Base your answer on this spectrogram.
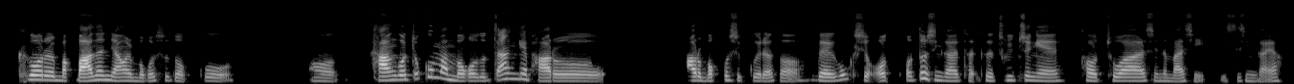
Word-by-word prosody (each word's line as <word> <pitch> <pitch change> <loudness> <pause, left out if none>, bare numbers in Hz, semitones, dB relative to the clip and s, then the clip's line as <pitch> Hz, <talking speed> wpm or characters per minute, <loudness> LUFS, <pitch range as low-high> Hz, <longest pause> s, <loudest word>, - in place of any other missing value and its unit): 그거를 215 -3 +4
막 170 -2 -1
많은 195 +5 +9
양을 170 -1 +2
먹을 160 +2 -5
수도 180 -3 -7
없고 155 +1 -7 0.7
어 155 -3 -6 0.4
단 190 +2 +9
거 215 0 +3
쪼끔만 265 - 0
먹어도 170 +2 -1
짠게 250 -1 +1
바로 155 -4 +1 0.8
바로 180 -1 +4
먹고 165 +4 -4
싶고 175 -3 -8
이래서 165 +3 -5
네. 175 -4 +1
혹시 220 +8 -6
어 - - -1 0.2
어떠신가요? 195 - -2
다 - - -8
그 175 -3 -5
둘 195 +2 -10
중에 170 -4 -4 0.2
더 175 -3 0
좋아하시는 170 -1 -1
맛이 145 +2 -5 0.2
있으신가요? 160 +1 -9
170 Hz, 290 characters per minute, -25 LUFS, 160-195 Hz, 0.8 s, 많은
